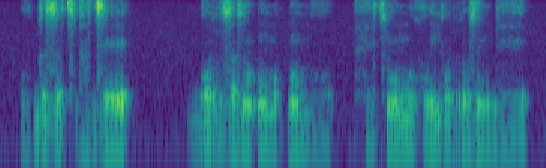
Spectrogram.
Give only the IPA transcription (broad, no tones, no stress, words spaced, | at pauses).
ṳɡɯ zɯt͡sɡa̤d͡ze | ɡ͡borzʌzõ ʔũ mʌk͡põmo̤ | he̤t͡sũ mɯxʷi juruzẽɡ͡be̤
